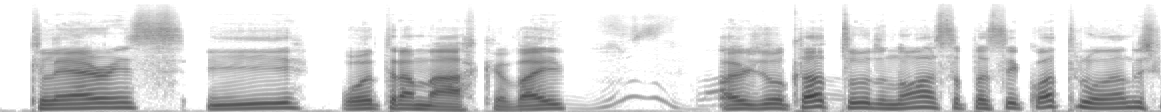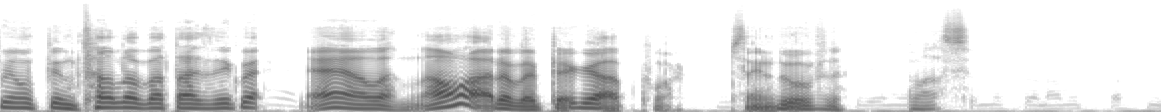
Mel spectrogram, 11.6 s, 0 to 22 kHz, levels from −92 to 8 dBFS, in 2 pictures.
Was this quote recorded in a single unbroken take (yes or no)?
yes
